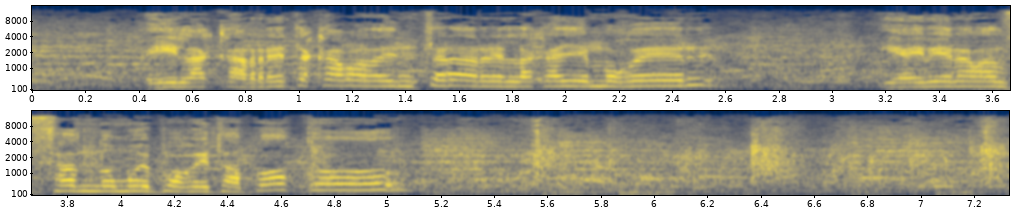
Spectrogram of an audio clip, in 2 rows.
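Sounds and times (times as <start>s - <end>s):
outdoor crowd murmur of voices: 0.0s - 7.3s
speech: 0.4s - 5.2s
pilgrims' rhythmic hand clapping: 3.4s - 7.3s.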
